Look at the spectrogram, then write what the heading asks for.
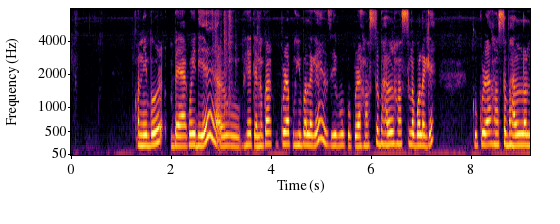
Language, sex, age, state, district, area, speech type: Assamese, female, 30-45, Assam, Sivasagar, rural, spontaneous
